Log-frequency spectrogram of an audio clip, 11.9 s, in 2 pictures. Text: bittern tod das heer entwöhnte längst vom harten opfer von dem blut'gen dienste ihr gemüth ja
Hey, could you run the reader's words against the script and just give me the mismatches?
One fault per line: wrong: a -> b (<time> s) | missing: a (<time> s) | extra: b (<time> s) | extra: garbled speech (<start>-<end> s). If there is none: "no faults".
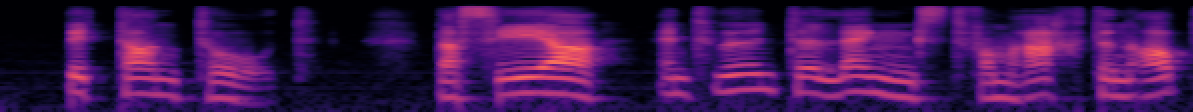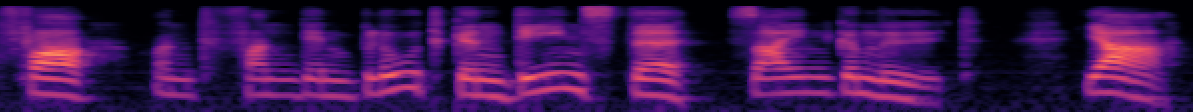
extra: und (6.7 s)
wrong: ihr -> sein (9.6 s)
